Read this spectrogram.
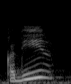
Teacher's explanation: قاف کو عربی زبان میں تھوڑا موٹائی کے ساتھ استعلاء کے ساتھ ادا کرنا ہے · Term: حرف قاف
